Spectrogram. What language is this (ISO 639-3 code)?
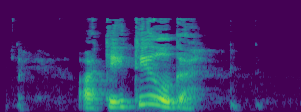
ltg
